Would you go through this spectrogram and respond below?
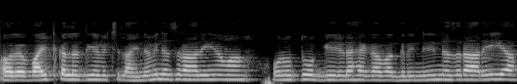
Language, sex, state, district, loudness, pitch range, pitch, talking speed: Punjabi, female, Punjab, Kapurthala, -18 LUFS, 205-220 Hz, 215 Hz, 265 wpm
